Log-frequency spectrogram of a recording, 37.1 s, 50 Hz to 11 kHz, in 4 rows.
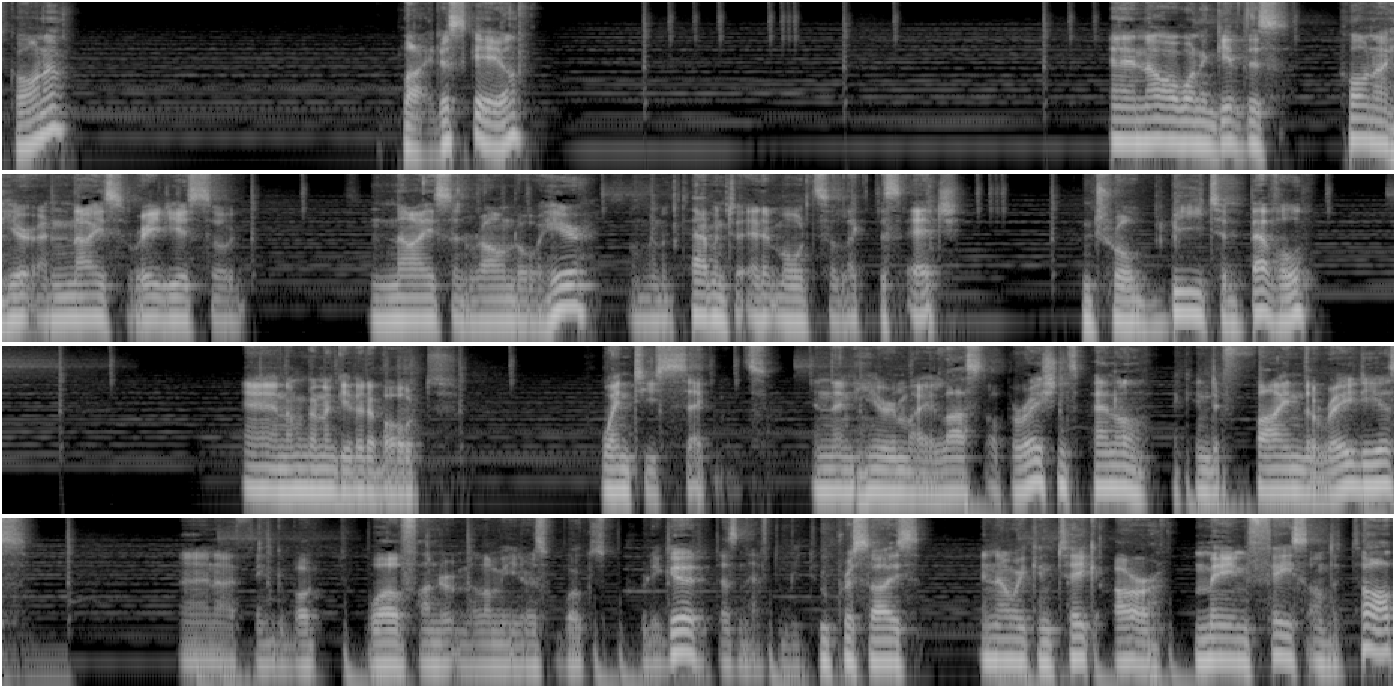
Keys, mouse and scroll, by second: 0.6 shift+middle click, 1.0 scroll up 1, 1.4 shift+middle click, 2.3 ctrl+a, 4.4 shift+middle click, 4.7 middle click, 5.1 scroll up 1, 5.9 shift+middle click, 6.4 middle click, 7.0 shift+middle click, 13.2 Tab, 14.6 click, 15.1 shift+middle click, 17.0 ctrl+b, 24.8 click, 26.3-31.4 drag, 34.2 middle click, 34.8 Tab, 35.5 click, 35.7 shift+middle click, 35.7 scroll up 1, 36.0 scroll down 1, 36.4 shift+middle click, 37.0 shift+middle click.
